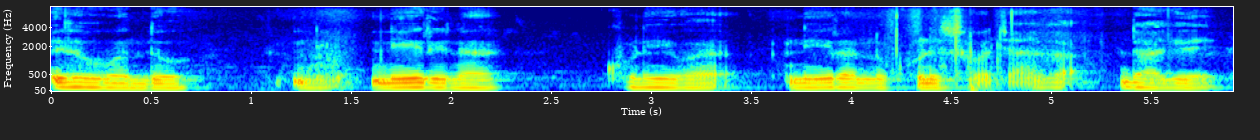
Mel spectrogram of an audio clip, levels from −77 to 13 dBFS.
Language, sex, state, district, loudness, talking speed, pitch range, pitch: Kannada, male, Karnataka, Bidar, -18 LUFS, 80 wpm, 105-115 Hz, 110 Hz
